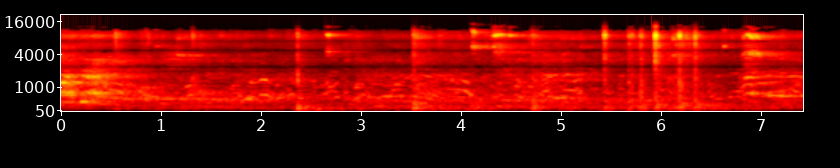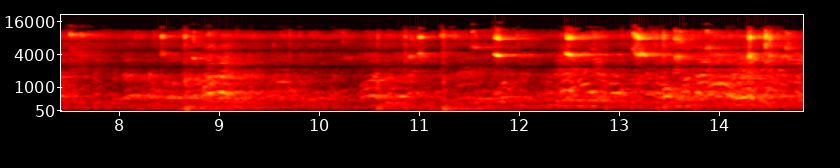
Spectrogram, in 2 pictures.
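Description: Basketball bouncing on a gym floor during live play, with sneakers squeaking near the end. Voices of players and spectators echo through the large hall.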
